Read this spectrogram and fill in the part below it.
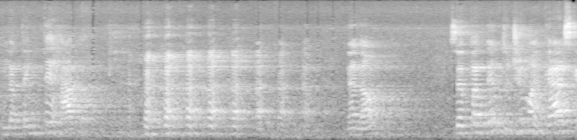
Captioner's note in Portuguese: risadas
